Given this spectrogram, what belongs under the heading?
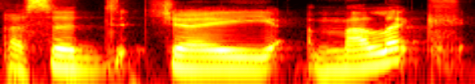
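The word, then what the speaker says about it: Asad J. Malik: my guest today is asid jay malik have i said that right andy wow that's a probably the best pronunciation of my name i've heard in a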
